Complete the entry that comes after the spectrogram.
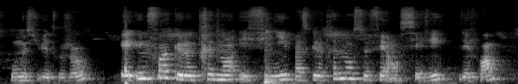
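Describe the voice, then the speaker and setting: Lively intonation marks this woman's speech, with noticeable noise behind her. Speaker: YouTuber, beauty vlogger. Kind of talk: tutorial. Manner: fast.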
